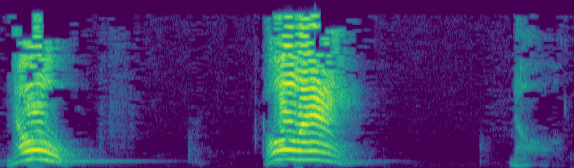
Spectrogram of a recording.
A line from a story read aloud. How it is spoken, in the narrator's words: he shouted out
